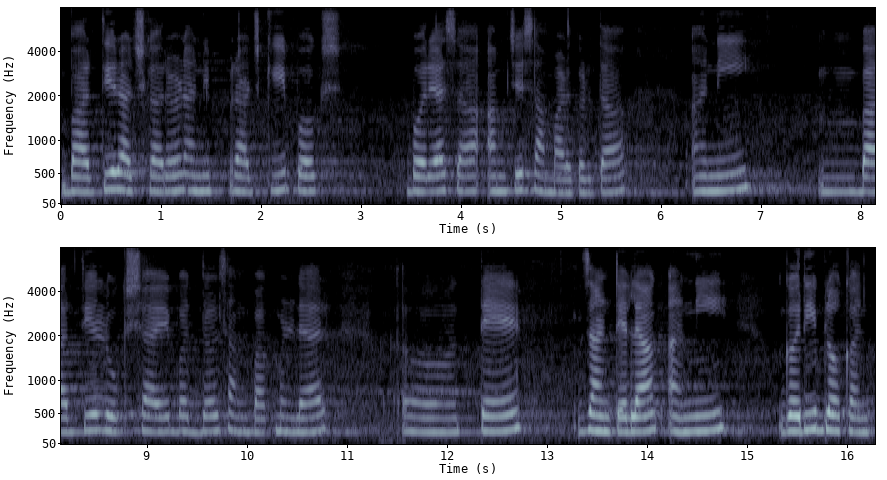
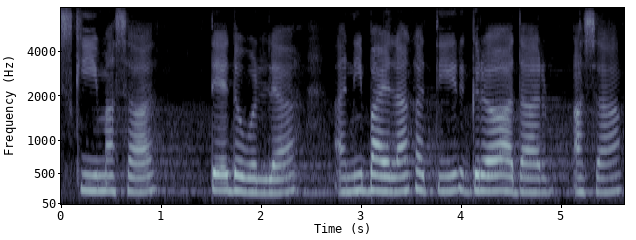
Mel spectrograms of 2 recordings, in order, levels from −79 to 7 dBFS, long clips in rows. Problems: background sounds at intervals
